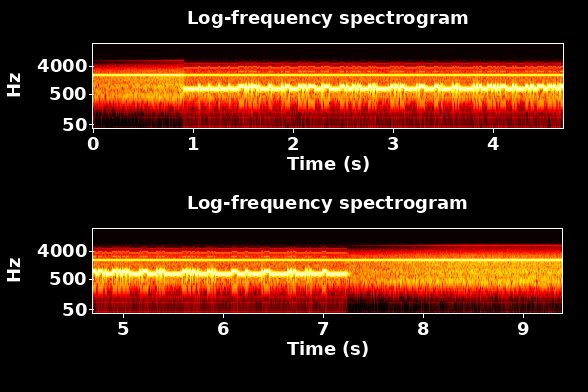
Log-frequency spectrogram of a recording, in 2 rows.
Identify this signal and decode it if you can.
RTTY (75 baud, 170 Hz shift), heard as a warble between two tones, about 820 Hz centre, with a steady whistle near 2100 Hz. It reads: VA TENIR MENYS EXIT EN LES PROVES.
